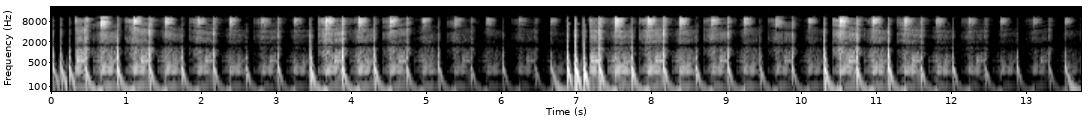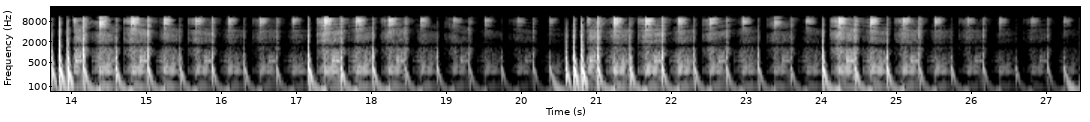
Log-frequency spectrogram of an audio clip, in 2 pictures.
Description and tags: epic rave beat by kris klavenes
club, dance, epic-rave-beat, rave, techno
